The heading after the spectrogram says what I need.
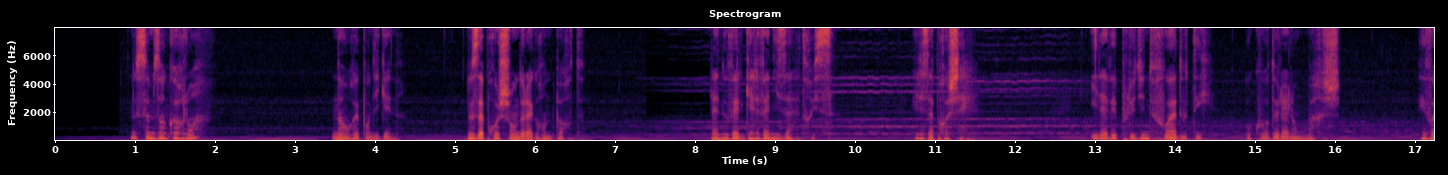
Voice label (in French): voix livre audio; Myst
